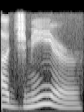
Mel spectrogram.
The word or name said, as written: Ajmer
